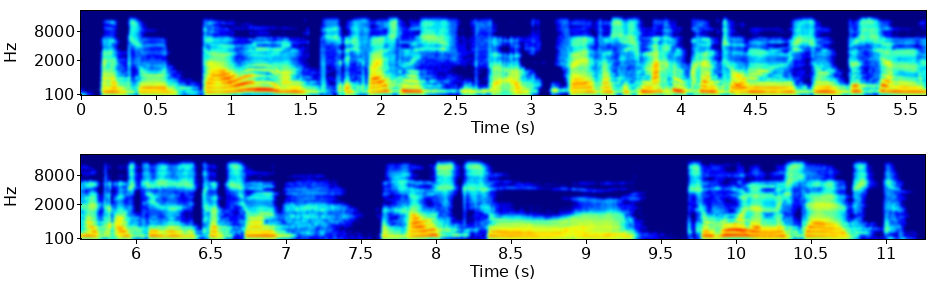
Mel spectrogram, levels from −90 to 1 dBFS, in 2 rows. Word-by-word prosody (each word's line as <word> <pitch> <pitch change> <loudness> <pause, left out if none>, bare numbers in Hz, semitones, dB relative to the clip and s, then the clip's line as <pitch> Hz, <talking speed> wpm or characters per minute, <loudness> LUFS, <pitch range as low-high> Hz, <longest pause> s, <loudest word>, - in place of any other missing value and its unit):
halt 205 -2 -2
so 195 -1 -3 0.2
down 265 +10 +6
und 215 -1 -3
ich 200 +1 -8
weiß 225 +5 +2
nicht, 235 0 -1 0.2
wa 195 - -7
we 205 -6 -1
was 205 0 -3
ich 205 +1 -5
machen 225 +4 +3
könnte, 215 -2 0
um 200 -1 +1
mich 205 0 -4
so 215 - -1
'n 205 -1 0
bisschen 230 -3 0
halt 200 -1 -3
aus 205 - -2
dieser 205 -1 -3
Situation 205 +2 -3 0.6
rauszu 190 -3 -1 0.4
äh, 90 - -20 0.3
zu 205 -2 -2
holen, 225 -5 +6
mich 195 0 -1
selbst. 180 -3 -2
205 Hz, 150 wpm, -22 LUFS, 195-225 Hz, 0.6 s, down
